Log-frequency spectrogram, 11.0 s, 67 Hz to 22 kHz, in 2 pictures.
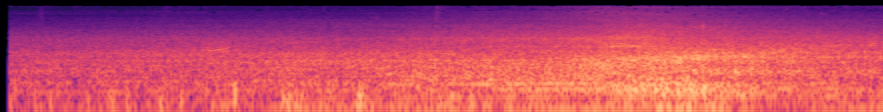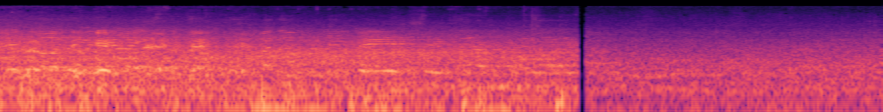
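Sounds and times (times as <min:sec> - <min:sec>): street traffic: 0:00.1 - 0:11.0
car passing close: 0:00.2 - 0:09.2.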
